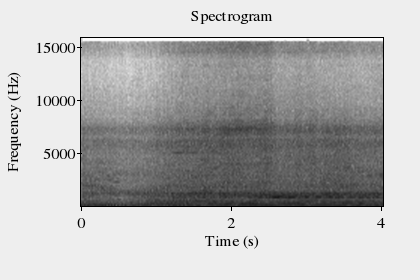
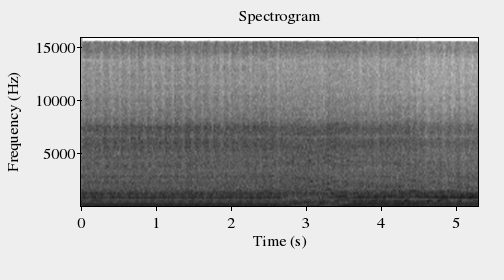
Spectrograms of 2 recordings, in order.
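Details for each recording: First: Honda Vario FI scooter revved high, running rough, pulsing about four times a second like fuel starving (brebet) at high rpm; traced to the TPS throttle position sensor. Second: Honda Vario FI scooter that sputtered at high rpm, after the TPS sensor was reinstalled and repositioned slightly upward: a steady buzz dips briefly, then climbs back cleanly with no stutter or misfire at the top.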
